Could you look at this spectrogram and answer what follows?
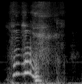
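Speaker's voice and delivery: short, high uneasy animal noises; imitated high-pitched whimper of discomfort; discomforted animal sounds. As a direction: imitate an uncomfortable beast in quick high bursts. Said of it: "somewhat discomforted sounds".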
